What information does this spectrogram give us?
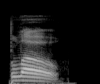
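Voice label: "blow", American English; verb; Consonant Sound Pair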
